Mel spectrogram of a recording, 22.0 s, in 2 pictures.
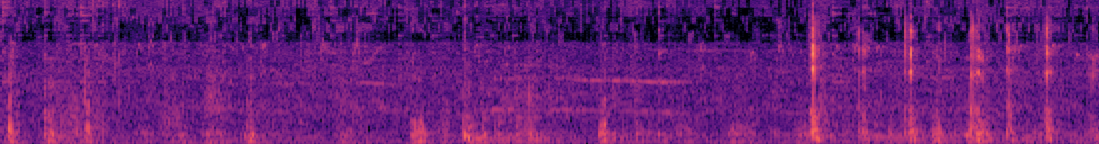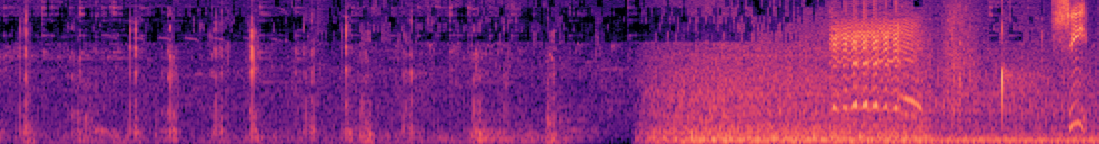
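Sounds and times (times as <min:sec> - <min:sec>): pigs grunting: 0:00.0 - 0:17.0.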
